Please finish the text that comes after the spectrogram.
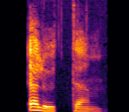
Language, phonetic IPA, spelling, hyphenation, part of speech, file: Hungarian, [ˈɛløːtːɛm], előttem, előt‧tem, pronoun, Hu-előttem.ogg
- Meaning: first-person singular of előtte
